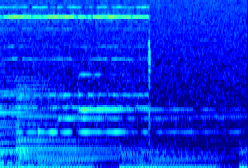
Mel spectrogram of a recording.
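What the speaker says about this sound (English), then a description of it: "Oh, Whiskers, there goes the phone." A telephone ringing in the video game Nine Noir Lives, a quiet warbling bell in two short bursts over steady background music.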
